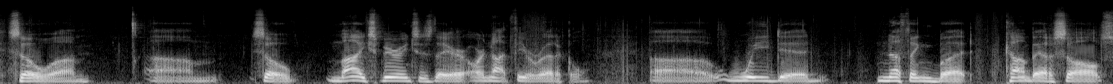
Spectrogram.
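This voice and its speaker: An American man in his seventies, a war veteran recounting his memories in a deliberate way, with hesitant pauses and emphatic phrases, in a gravelly, husky voice. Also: a little high, mellow. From Tennessee, United States. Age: 70s. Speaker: Vietnam veteran being interviewed.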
